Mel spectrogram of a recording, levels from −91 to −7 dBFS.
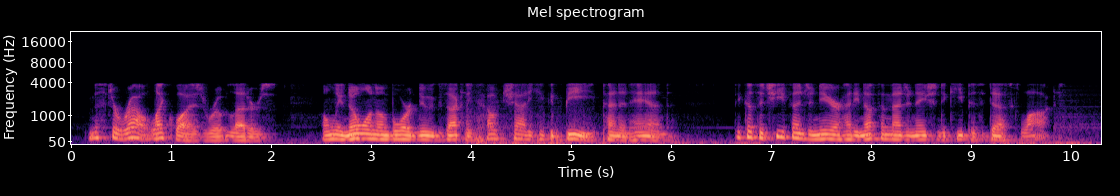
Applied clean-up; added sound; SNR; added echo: neural separator model SepFormer DNS4.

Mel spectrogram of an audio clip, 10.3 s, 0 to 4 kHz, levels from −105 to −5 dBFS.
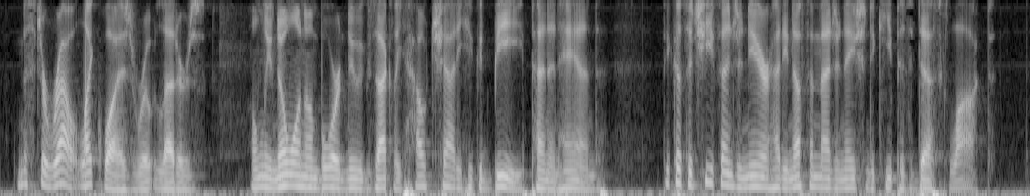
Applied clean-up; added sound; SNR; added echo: none; none; none; none.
